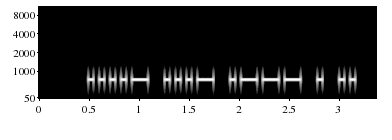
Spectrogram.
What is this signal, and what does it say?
Morse code, heard as a keyed tone, about 22 wpm, 700 Hz. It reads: 4VJEI
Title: Five Challenging Letter-Number Combinations 22wpm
